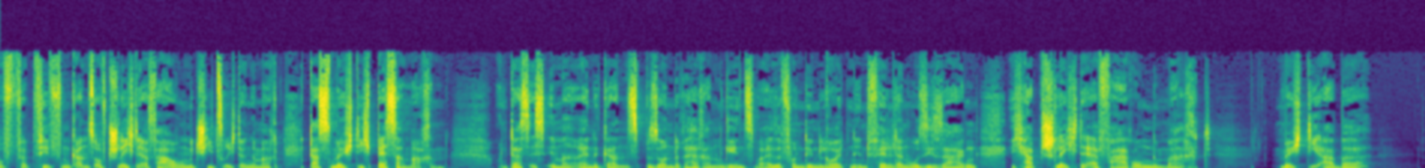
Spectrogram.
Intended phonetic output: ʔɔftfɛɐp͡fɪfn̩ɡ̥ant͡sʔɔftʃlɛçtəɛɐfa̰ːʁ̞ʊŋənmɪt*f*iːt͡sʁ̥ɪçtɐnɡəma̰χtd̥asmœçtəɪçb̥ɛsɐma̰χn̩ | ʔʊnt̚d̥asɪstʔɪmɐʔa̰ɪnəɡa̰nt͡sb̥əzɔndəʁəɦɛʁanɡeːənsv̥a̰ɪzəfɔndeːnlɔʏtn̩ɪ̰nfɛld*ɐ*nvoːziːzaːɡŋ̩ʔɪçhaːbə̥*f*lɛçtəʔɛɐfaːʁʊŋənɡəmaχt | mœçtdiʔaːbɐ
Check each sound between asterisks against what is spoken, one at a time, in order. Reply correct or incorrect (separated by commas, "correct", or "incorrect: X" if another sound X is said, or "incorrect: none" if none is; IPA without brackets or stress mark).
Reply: incorrect: ʃ, correct, incorrect: ʃ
